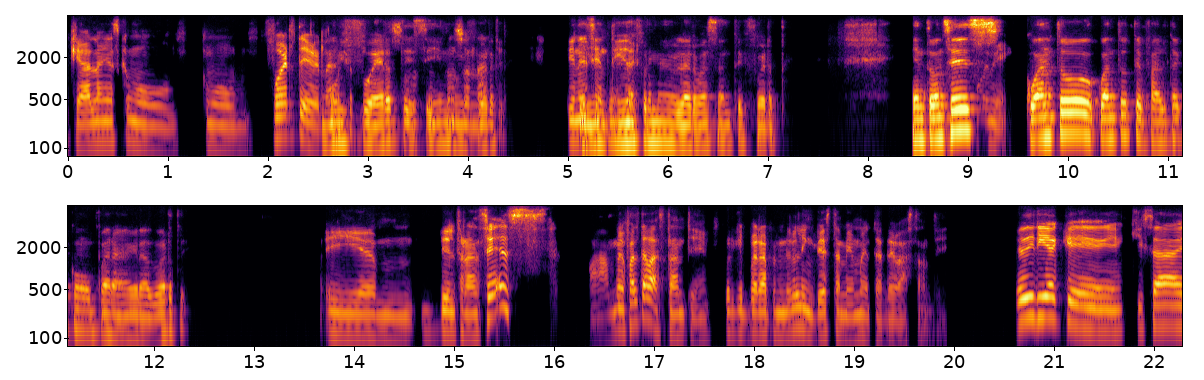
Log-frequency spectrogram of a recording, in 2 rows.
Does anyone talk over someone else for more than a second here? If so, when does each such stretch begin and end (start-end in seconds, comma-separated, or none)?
2.5-4.4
